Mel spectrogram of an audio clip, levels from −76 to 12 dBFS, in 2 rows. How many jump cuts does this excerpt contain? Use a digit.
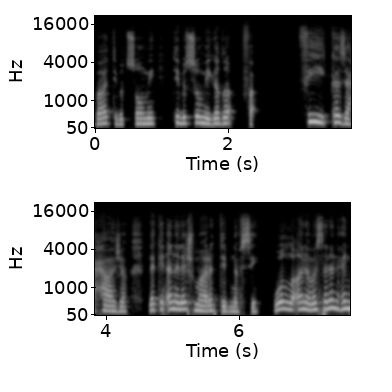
1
